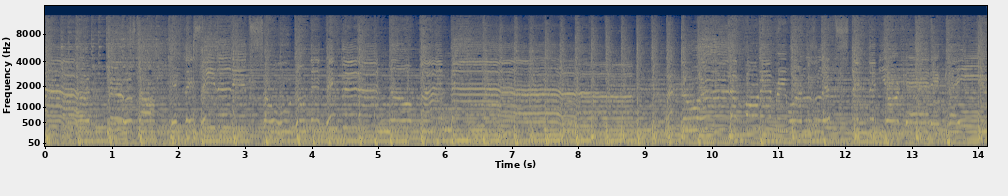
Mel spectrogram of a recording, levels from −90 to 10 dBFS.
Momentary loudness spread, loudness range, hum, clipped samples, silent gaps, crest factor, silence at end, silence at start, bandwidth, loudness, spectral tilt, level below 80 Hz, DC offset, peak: 3 LU; 1 LU; none; under 0.1%; none; 14 dB; 0 s; 0 s; 13.5 kHz; -17 LUFS; -4.5 dB/octave; -26 dBFS; 0.5%; -2 dBFS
